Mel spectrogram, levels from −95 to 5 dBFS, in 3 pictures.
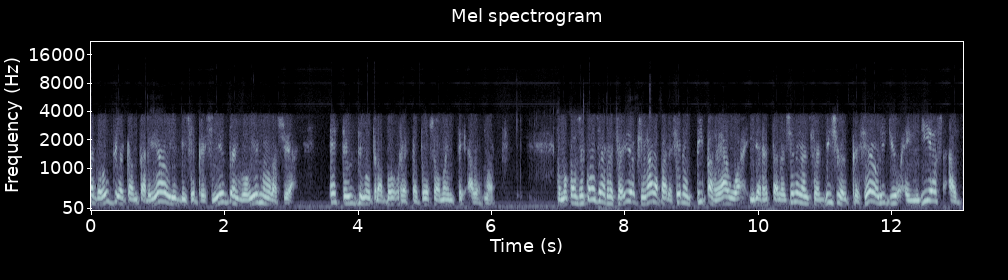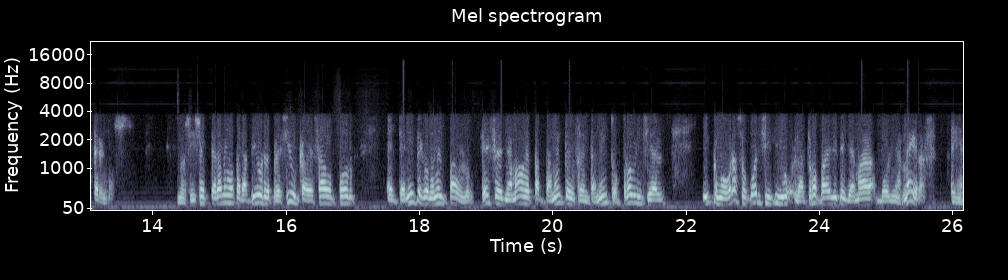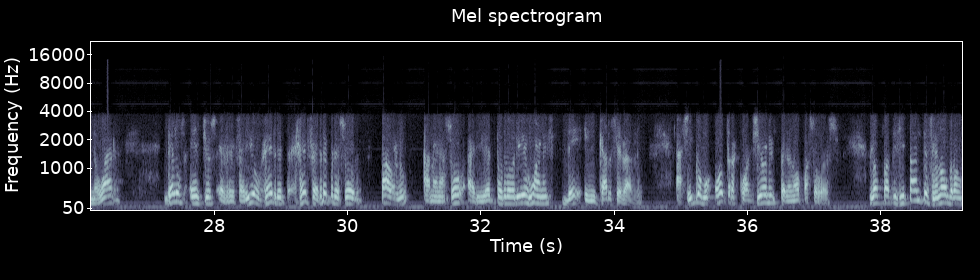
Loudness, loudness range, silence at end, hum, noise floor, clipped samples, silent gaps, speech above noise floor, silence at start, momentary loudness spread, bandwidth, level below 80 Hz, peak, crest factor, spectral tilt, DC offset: -22 LUFS; 3 LU; 0 s; none; -51 dBFS; under 0.1%; none; 29 dB; 0 s; 7 LU; 4 kHz; -60 dBFS; -8 dBFS; 14 dB; -8.5 dB/octave; under 0.1%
